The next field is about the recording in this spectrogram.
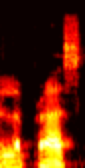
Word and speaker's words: Laplace: Laplace, yes.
